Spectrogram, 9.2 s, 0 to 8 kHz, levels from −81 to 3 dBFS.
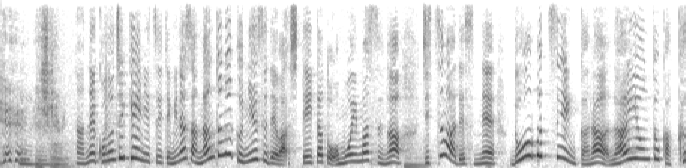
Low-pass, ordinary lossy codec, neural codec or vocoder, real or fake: none; none; none; real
